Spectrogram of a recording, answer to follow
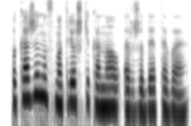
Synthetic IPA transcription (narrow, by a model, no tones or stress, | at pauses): pəkaʐɨnəsmat̪ɾʲoʂkʲɪkanalˠɛrʐɛd̪ɛt̪ɛvɛ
